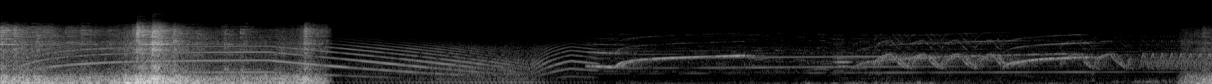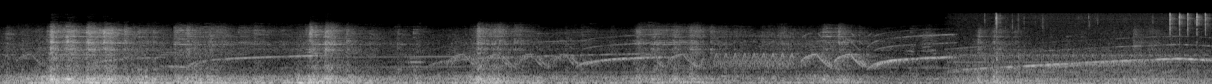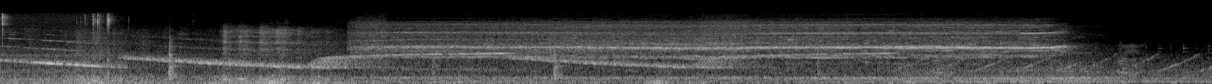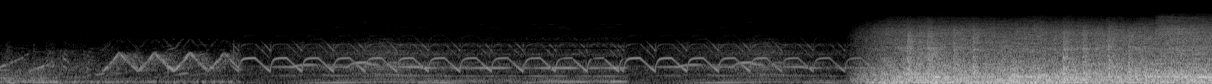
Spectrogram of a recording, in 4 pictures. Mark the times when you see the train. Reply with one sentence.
You can hear the train from 0.0 to 3.3 s, from 11.8 to 35.5 s and from 44.9 to 48.4 s.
